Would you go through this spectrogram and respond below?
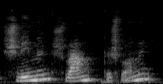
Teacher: ein wechsel von vokal qualitäten und quantitäten also längen und kürzen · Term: ab laut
